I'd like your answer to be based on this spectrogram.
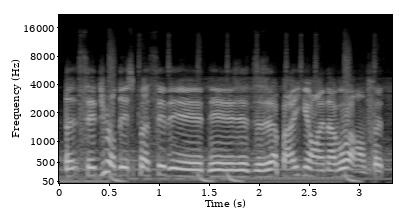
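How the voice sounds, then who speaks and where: A man's voice: on the high side, fairly even intonation, a little fast. A man heard over a pilot headset, chatting casually and calling out checks as he flies. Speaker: pilot of a microlight plane. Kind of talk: casual cockpit chat and checklist callouts. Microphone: aviation headset. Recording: pilot headset intercom, music behind.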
